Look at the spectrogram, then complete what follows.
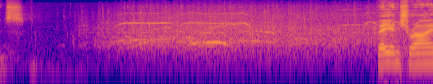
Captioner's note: applause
